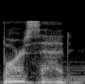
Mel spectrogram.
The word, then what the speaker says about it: Barsad: Barsad, said Defarge, making it French by pronunciation. But he had been so careful to get it accurately that he then spelt it with perfect correctness.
